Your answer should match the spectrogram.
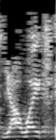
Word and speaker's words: Yahweh: Yahweh, YHWH, that's pronounced Yahweh.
